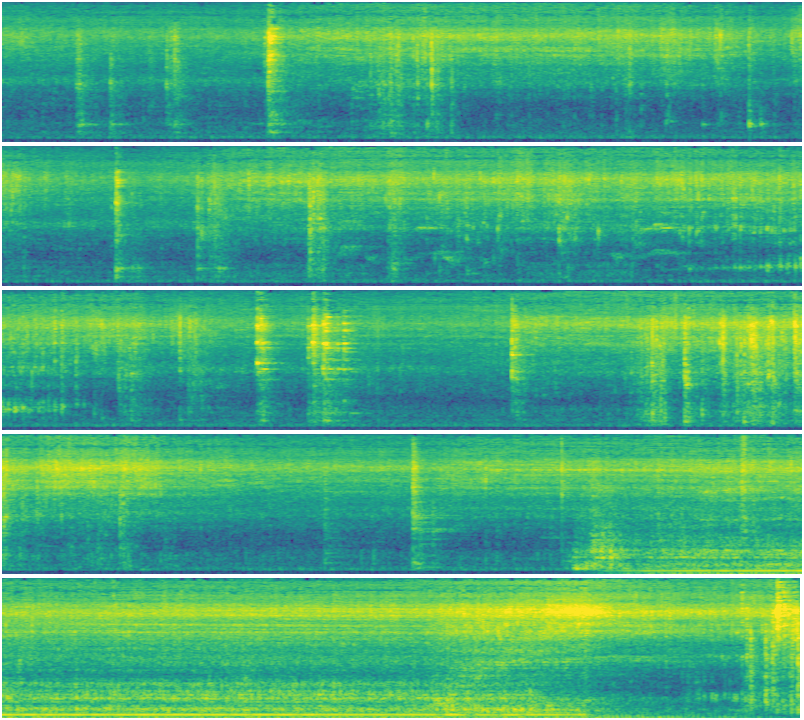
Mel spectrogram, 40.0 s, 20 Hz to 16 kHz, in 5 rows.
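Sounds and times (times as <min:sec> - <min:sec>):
running tap water: 0:12.4 - 0:17.5, 0:29.6 - 0:39.9
dishes and cutlery clinking: 0:18.6 - 0:19.7
electric motor hum: 0:29.7 - 0:39.8.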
